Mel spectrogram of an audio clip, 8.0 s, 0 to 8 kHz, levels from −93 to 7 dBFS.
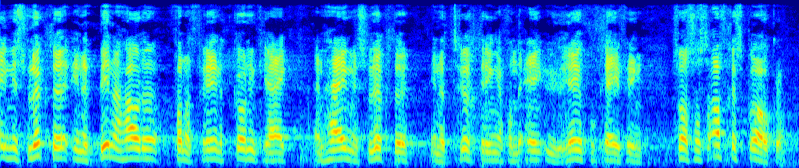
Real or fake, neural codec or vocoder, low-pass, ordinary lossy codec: fake; vocoder, 44.1 kHz, 128 mel bands, Pupu-Vocoder; 7.2 kHz; none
